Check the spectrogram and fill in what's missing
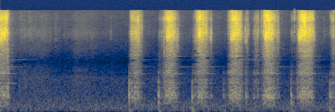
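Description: A gloved hand scrubs a large, hollow, textured rubber kickball with a toothbrush while holding it over a bowl. After a brief scratch and a quiet pause, bright, hissy bristle strokes rasp against the rubber in a steady, quick back-and-forth rhythm, each one short and dry.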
